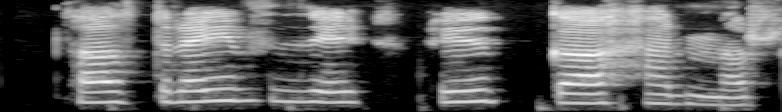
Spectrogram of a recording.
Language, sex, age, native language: Icelandic, male, 7, Icelandic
